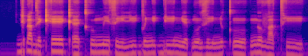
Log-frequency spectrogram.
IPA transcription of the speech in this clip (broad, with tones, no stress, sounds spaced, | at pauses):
ɡ ɪ˦ ɗ a˦ d e˨ kʰ eː˦ kʼ ɛ˨ kʰ u˦ m ĩ˦ s iː˨ j i˦ ɡ ʊ˦ ɲ i˦ ɡ͡b iː˦ ɲ ɪ˨ ɓ ũ˨ z i˨ ɲ ʊ˦ kʼ ũ˦˨ | n ʊ˦˨ v a˨ tʰ iː˨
